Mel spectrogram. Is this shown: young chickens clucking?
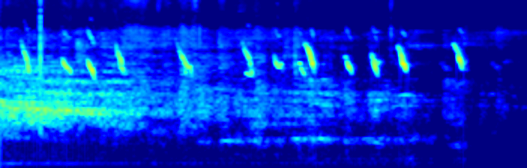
yes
